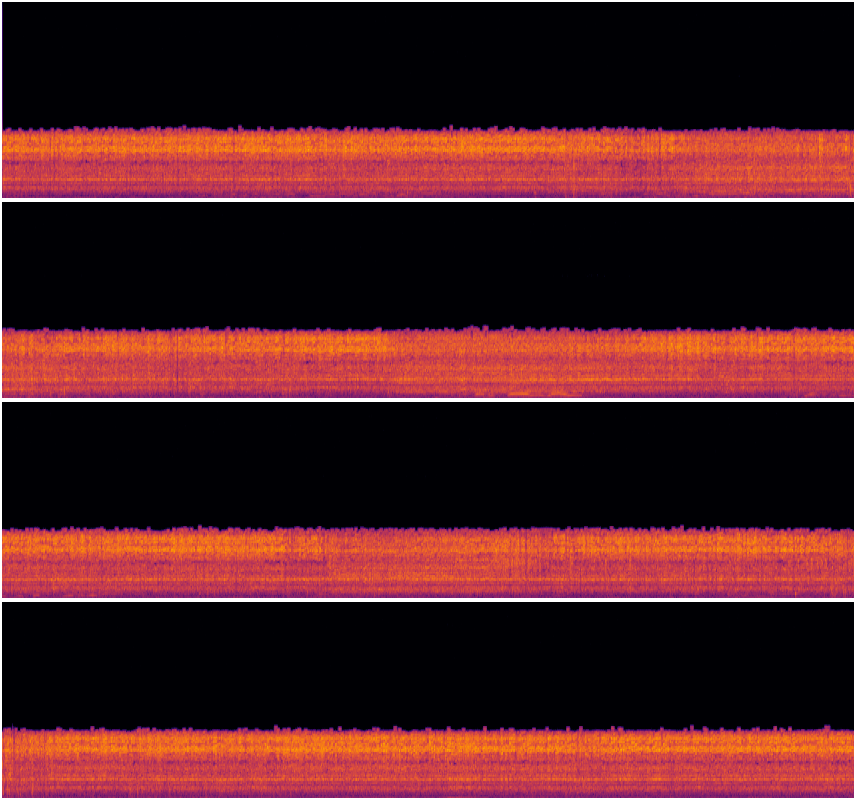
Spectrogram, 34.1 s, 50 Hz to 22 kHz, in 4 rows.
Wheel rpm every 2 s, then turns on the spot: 120, 110, 110, 110, 110, 110, 110, 120, 110, 110, 110, 110, 110, 120, 110, 110, 110.
none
